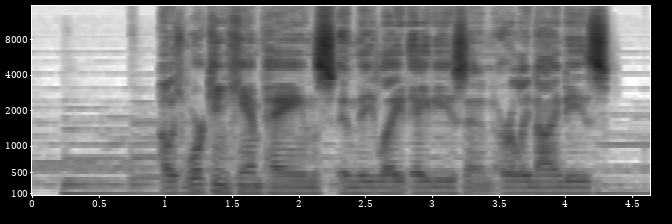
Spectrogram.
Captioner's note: none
